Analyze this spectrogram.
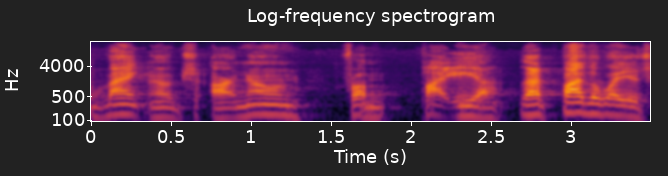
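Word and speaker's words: Pāʻia: notes are known from payia that by the way is correct but they're paying a lot of attention in hawaii now to the global stop and pronounce so it's not paya and uh but ten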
